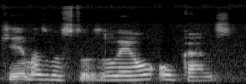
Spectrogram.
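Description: A woman's voice: mid-range voice, steady tone, moderate pace, creaky, slight background noise, poor audio. A young woman co-hosting a casual podcast, cracking teasing quips. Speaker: podcast co-host.

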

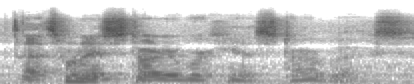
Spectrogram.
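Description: A man's voice: lowish voice, normal speed, noisy background. Crude joking man in his thirties. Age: 30s. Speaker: podcast co-host. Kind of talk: casual chat.

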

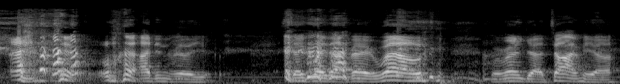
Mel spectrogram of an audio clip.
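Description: A man hosting a podcast in casual chat, chatty and quick to giggle. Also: fairly high pitch, huge pitch swings, crowd noise. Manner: giggly, chatty, laughs often. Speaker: podcast host.

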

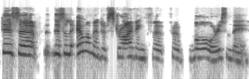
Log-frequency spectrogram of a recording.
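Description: A high-pitched woman hosts an interview. Her voice is breathy. She sounds upbeat as she introduces her guest and hesitates with fillers in her questions. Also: takes it slowly, rough recording. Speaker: interview host. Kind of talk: hosted interview.

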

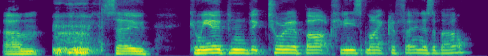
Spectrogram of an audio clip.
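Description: A man hosting an online conversation event, asking gentle, measured questions and reading out questions from the audience. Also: a little high. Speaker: host, moderator. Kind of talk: online panel interview.

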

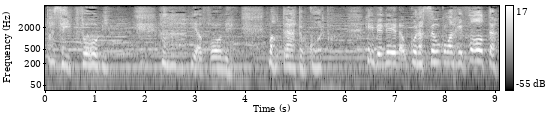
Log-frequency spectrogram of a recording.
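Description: A high-voiced, sorrowful young prisoner. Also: male voice, darkish tone, dull audio. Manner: tearful, lamenting, dramatic. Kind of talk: melodramatic radio drama monologue.

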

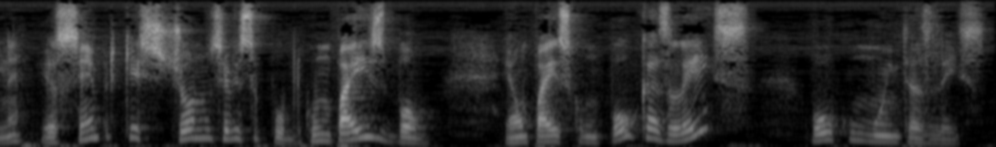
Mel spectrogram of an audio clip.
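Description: A Brazilian man with a Brazilian accent, talking as a podcast guest in an earnest, reflective way. His voice moves a lot in pitch, rising and falling with each point. He often checks in with short tag questions as he goes. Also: fairly bright tone. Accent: Brazilian Portuguese. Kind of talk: casual podcast conversation.

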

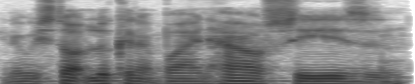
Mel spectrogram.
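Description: A man, a business owner chatting as a podcast guest and telling quick, animated stories with asides. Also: low voice. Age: 30s. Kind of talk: casual podcast chat.

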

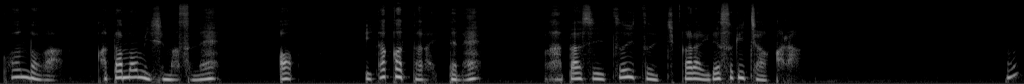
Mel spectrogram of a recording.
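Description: High, sweet younger girl cousin, acted by a woman. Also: lively intonation, slow, pauses often, dry recording, heavily acted. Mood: caring, affectionate. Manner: soft, sweet, coaxing, drifting into whispers and singsong. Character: affectionate, playful younger girl cousin doting on big brother figure. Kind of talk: ASMR situation voice drama, intimate roleplay to listener.

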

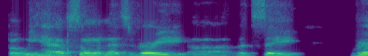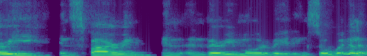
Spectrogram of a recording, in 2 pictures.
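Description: Man, middle-aged, radio host, slightly high voice, easygoing chatter, repeats himself. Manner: warm, laughs easily, repeats words. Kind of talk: casual talk radio hosting.

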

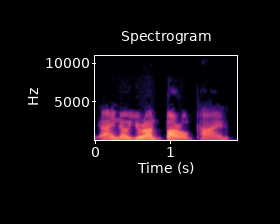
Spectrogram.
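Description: A man's voice: medium pitch, moderate pace, clean tone, no echo, narrow, tinny audio. A young man co-hosting a movie review podcast, teasing and making crude jokes in casual banter. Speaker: podcast co-host.

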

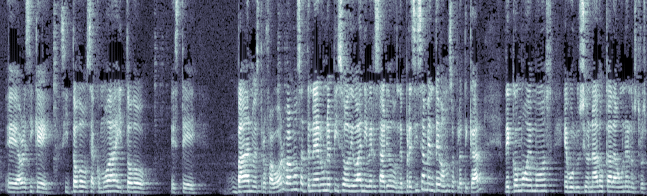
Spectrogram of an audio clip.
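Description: A woman's voice: medium pitch, darkish tone, roomy sound. A woman in her twenties, co-hosting a podcast and steering a friendly, casual chat. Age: 20s. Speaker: podcast co-host.

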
